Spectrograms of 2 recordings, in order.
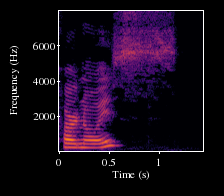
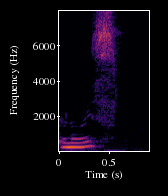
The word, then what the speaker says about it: Harnois: So next month we are reading Rainbow Islands by Devin Harnois. – I think that's how you say it, Harnois. – So Harnois.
